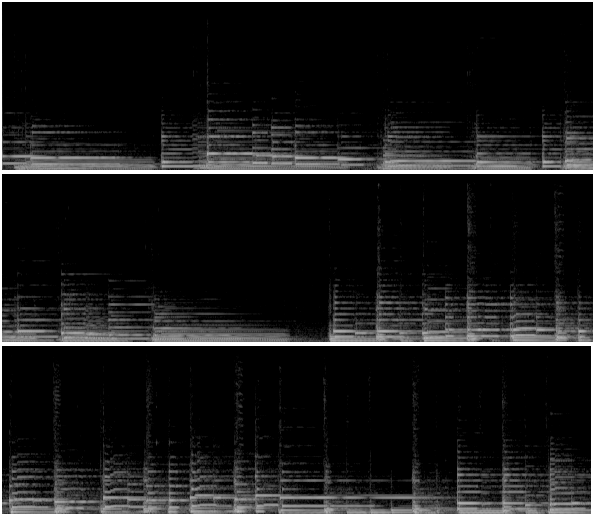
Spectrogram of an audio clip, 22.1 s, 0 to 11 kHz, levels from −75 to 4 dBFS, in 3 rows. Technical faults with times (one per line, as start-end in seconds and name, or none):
none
